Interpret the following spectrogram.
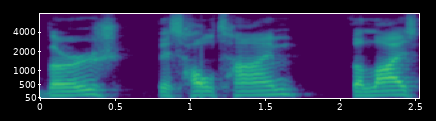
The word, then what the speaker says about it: Berge: man and of course we lost a sander Berger now apparently it's pronounced Burj this whole time the lies just continue but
